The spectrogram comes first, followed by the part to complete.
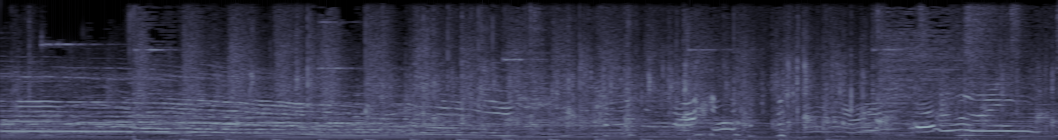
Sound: cheering

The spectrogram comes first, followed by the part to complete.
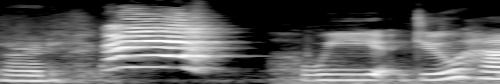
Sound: baby yells

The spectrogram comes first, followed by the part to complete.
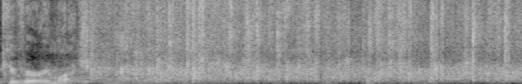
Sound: applause

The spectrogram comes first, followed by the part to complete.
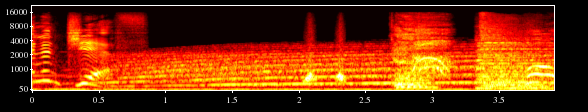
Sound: alarm blares

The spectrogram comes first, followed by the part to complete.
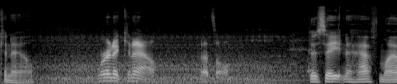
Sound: laughs

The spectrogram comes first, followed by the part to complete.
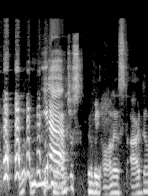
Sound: game Master laughs

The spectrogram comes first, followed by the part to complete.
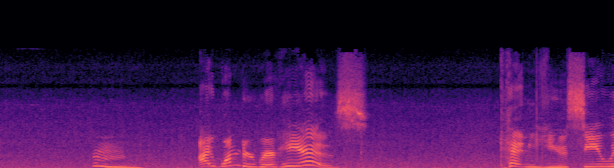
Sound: kids' show host voice

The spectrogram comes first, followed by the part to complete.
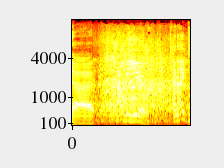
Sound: audience laughing

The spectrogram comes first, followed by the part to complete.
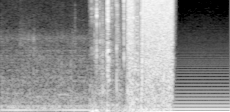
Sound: latch clicks

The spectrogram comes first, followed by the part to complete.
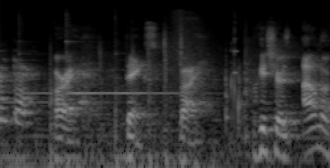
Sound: phone beeps

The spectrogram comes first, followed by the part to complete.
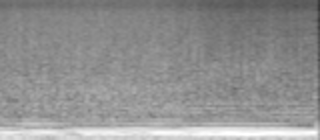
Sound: sound of water splashing in fountain

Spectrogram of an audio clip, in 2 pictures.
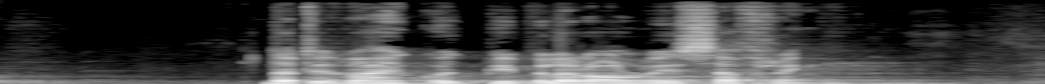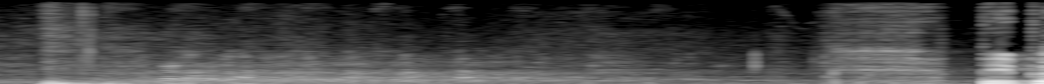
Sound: laughter

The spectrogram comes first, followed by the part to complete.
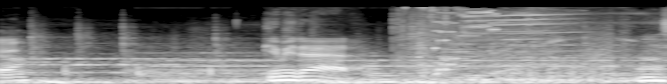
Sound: shard bleeps

